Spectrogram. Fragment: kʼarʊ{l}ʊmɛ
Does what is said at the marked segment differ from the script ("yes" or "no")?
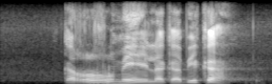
yes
